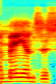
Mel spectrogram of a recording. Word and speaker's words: Manses: The Manses is how they say it.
